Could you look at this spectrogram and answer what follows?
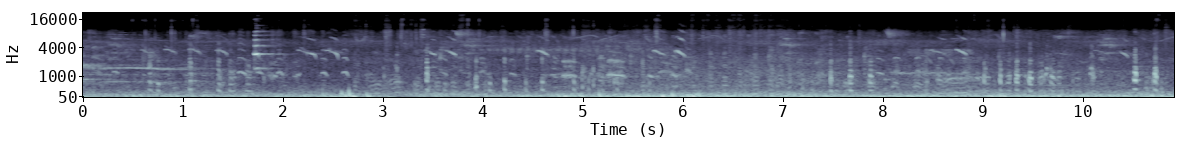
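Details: Farmyard chickens clucking, with repeated short clucks scattered across the recording, mixed with many high chirps from small birds and a constant low-pitched rumble underneath.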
